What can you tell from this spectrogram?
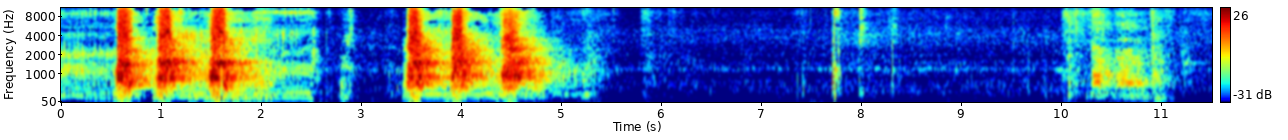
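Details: Two pet terriers, a Cairn Terrier and a Jack Russell Terrier, fighting over an old golf glove: loud sharp barks in two quick bursts of three, then a near-silent stretch with one click and a faint rustling scuffle at the end.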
